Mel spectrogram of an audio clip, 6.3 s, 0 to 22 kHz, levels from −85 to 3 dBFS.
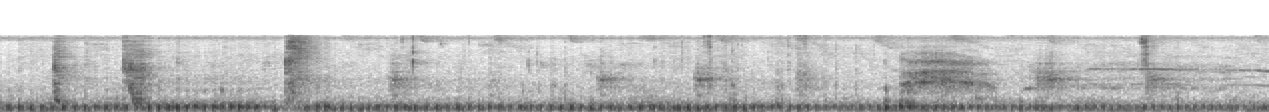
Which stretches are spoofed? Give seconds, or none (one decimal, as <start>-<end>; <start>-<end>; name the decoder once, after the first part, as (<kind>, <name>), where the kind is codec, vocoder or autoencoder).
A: none

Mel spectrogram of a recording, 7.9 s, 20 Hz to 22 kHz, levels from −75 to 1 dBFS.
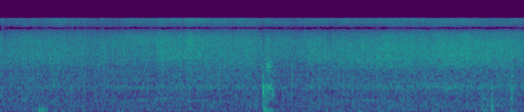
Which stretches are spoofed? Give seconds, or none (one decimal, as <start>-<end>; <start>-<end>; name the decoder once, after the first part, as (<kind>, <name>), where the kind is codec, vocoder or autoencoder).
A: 0.0-7.9 (vocoder, BigVGAN v2)

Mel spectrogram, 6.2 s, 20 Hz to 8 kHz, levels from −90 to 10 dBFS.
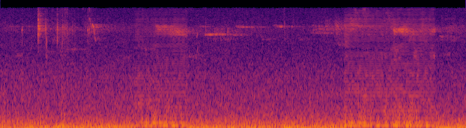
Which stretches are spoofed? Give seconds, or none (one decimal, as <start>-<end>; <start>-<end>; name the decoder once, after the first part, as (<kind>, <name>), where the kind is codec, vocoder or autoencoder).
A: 1.8-2.5 (vocoder, HiFi-GAN); 4.6-5.8

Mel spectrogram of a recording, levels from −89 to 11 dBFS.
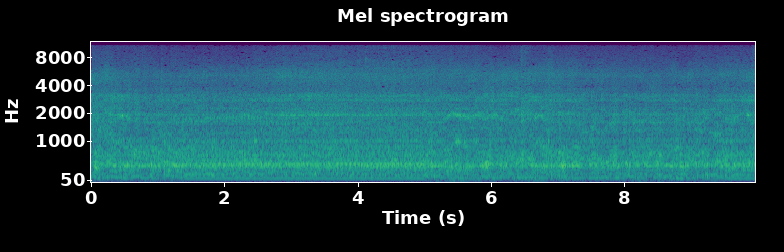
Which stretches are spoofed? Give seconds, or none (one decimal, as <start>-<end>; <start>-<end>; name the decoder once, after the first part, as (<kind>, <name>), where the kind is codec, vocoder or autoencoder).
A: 0.0-1.4 (codec, SNAC); 5.0-9.5

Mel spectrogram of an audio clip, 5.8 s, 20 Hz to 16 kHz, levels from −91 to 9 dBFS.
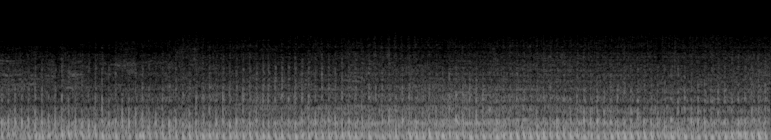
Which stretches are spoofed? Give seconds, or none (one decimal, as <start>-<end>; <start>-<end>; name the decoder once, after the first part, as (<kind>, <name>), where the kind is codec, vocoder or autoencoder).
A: none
